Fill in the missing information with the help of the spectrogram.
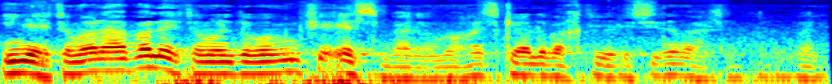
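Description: A man teaching a religious lesson, explaining at a measured pace and repeating his key points. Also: medium pitch, fairly even intonation, mellow, a little hiss or hum.

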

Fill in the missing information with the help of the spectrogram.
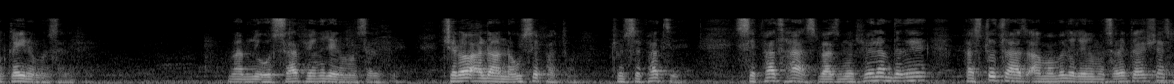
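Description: A man's voice: medium pitch, a little mellow, slight background noise, rough recording. A man teaching a lesson, reading a classical text and explaining it line by line, repeating and rephrasing points. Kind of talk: lecturing on a classical Arabic text.

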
